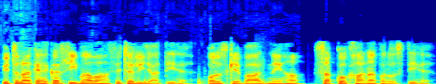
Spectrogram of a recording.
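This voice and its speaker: A man's voice: fairly low pitch, sing-song, moderate pace, dull audio, a little hiss or hum. A man reading scripted narration for a cartoon family story.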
